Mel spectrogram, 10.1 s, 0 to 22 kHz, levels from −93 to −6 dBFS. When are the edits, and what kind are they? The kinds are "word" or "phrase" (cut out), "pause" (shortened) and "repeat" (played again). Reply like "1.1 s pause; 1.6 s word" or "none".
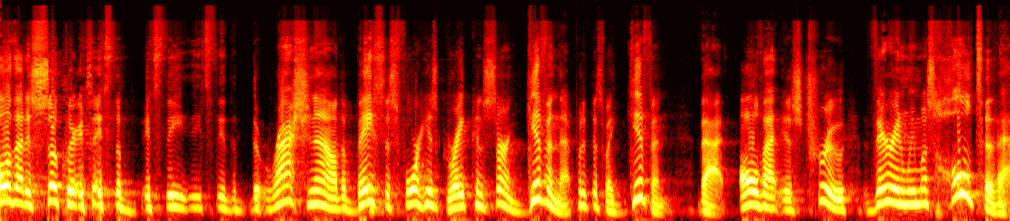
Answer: none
